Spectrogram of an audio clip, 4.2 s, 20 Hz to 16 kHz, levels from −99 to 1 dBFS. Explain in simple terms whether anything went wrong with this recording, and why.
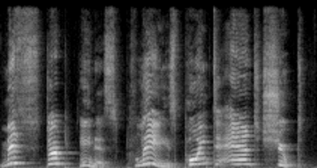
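Nothing went wrong here.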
